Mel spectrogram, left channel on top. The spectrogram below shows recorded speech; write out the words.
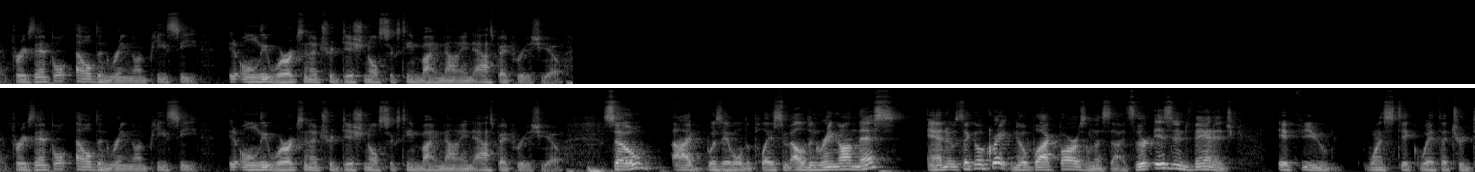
For example, Elden Ring on PC. It only works in a traditional 16:9 aspect ratio. So I was able to play some Elden Ring on this, and it was like, oh great, no black bars on the side. So there is an advantage if you want to stick with a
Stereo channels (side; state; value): left; drops out; at 5.8 s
